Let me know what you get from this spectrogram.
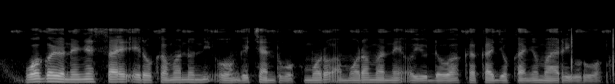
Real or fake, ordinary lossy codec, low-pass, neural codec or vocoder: fake; none; 5.4 kHz; vocoder, 44.1 kHz, 128 mel bands, Pupu-Vocoder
